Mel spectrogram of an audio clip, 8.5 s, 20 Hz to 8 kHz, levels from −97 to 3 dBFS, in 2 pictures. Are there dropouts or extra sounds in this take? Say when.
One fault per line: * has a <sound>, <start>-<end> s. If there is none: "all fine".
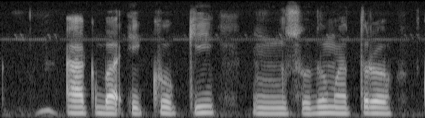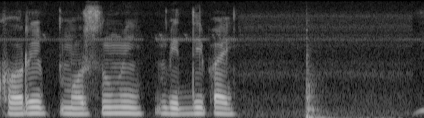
* has a thud, 7.3-8.3 s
